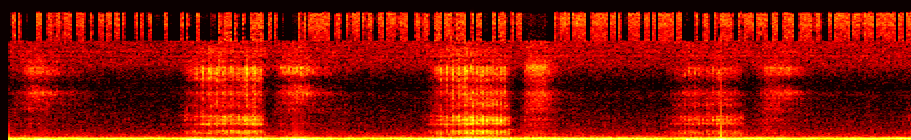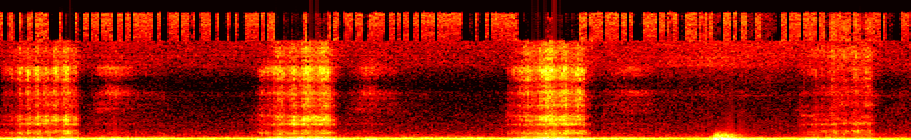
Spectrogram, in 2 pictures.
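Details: Snoring: low, rumbling snores repeating about every two seconds over a steady background hum.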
